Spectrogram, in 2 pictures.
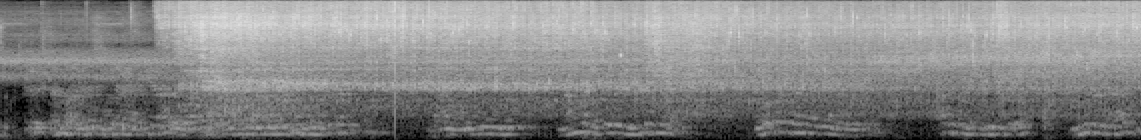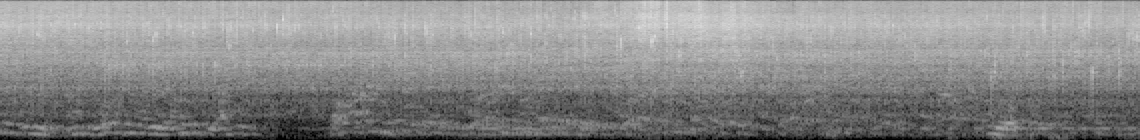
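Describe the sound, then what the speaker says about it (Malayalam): Fish fries in coconut oil in a pan over a low flame, a continuous bubbling sizzle that runs throughout beneath a person talking. "ഇതൊന്ന് വെളിച്ചെണ്ണയിൽ പൊരിക്കുക മീൻ പൊരിക്കാം"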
